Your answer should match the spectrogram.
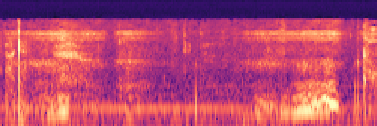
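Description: A man asleep on his back snores in slow, rasping breaths, close and fairly quiet, with soft sniffs and wheezy snorts between them.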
